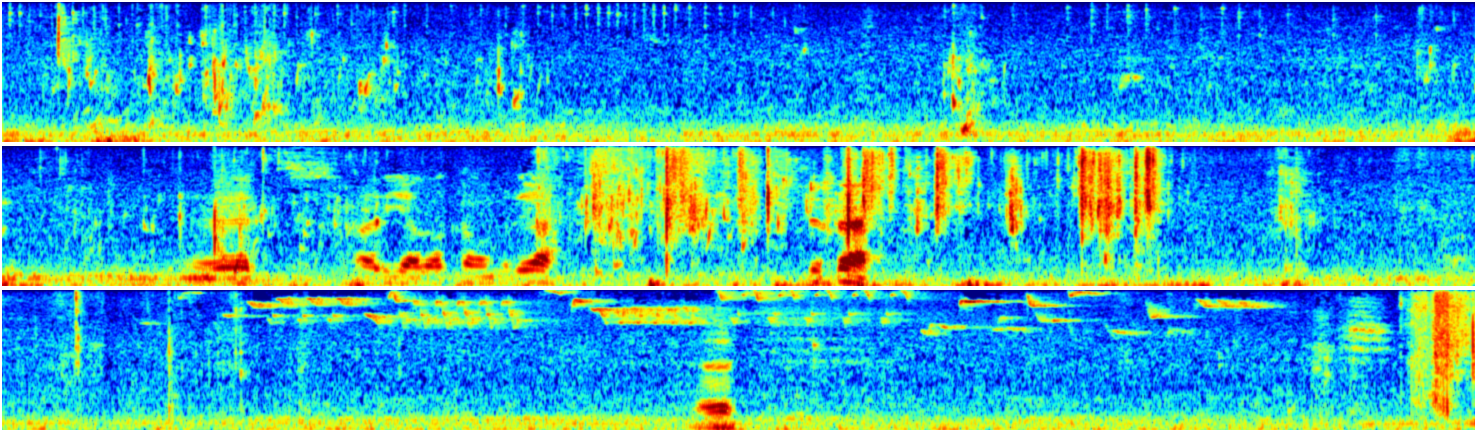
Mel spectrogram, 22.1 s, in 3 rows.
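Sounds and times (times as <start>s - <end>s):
small songbird singing: 15.4s - 21.7s.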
